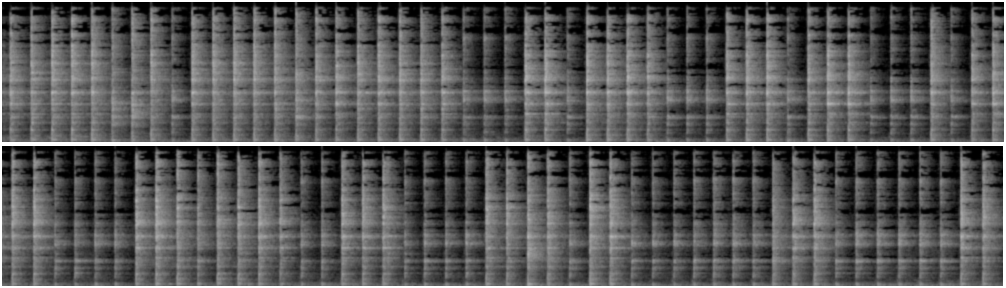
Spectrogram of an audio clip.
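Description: A fork beating egg whites in a ceramic bowl, whipping them toward stiff peaks. It makes rapid, regular clicks against the bowl, about five or six a second, with a few short breaks in the rhythm.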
